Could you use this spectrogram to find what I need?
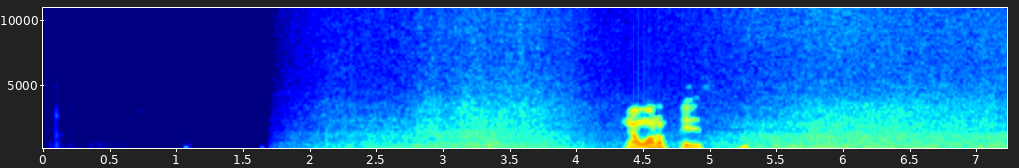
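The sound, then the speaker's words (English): Ocean waves wash onto the shore in a steady, rushing surf that swells in after a moment of silence and continues to the end, with a short spoken phrase briefly over it. “Moving to the ocean. So now I feel like going to sleep. I didn't want soothing.”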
